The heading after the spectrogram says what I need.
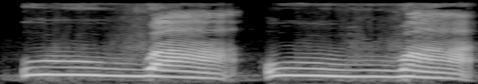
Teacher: Similarly with ooh-wah, ooh-wah, you can hear how a w sound has appeared in there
